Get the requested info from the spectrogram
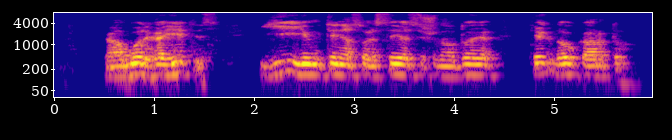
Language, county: Lithuanian, Šiauliai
